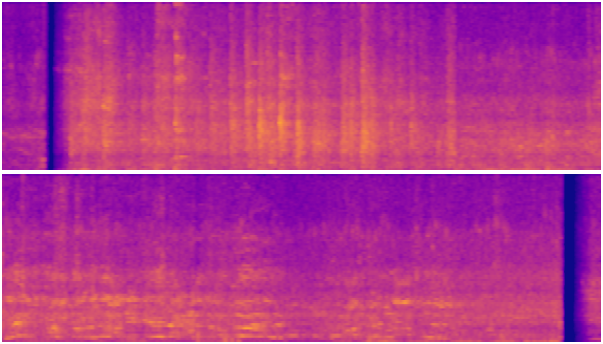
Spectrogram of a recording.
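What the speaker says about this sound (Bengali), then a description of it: "তো বন্ধুরা আমাদের ট্রেন বারাসাত জংশন থেকে ছেড়ে দিয়েছে" A local train pulls out of Barasat Junction, heard from inside the vendor compartment: a continuous rumbling clickety-clack of the wheels with passengers chattering throughout.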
